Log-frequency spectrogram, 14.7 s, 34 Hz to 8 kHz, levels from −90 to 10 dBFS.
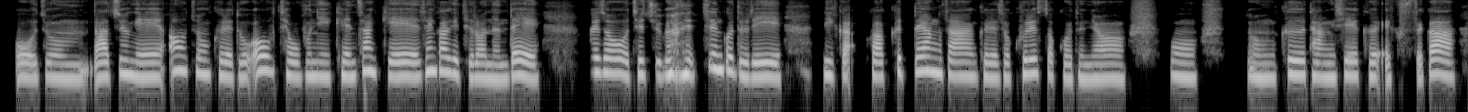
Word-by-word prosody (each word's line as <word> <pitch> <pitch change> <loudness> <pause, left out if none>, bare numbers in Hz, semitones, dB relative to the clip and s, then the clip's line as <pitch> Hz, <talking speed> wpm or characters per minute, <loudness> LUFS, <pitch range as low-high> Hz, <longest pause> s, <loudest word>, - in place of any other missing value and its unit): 어 185 -1 +1
좀 180 -2 -3
나중에 190 0 +2
아 260 0 +2
좀 225 -3 -2
그래도 185 -2 -1
어 260 +1 +4
저분이 195 -1 -2
괜찮게 195 -2 +1
생각이 250 -2 +2
들었는데 180 +1 +1 0.5
그래서 230 -3 +2
제 210 +2 0
주변에 210 +1 +2
친구들이 195 -10 +2 0.4
그러니까 205 -2 0
그 200 - -1
아 - - +3
그때 240 +1 -2
항상 210 -6 +2
그래서 185 -1 -2
그랬었거든요. 175 -5 -2 0.5
어 185 -2 -1 0.5
좀 180 0 -1
그 210 -2 +2
당시에 190 +1 -1
그 190 - -1
ex가 200 +4 +2
195 Hz, 260 characters per minute, -20 LUFS, 185-220 Hz, 0.5 s, 어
